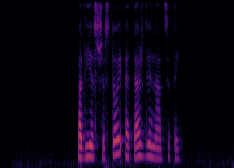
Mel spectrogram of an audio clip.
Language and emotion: Russian, neutral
